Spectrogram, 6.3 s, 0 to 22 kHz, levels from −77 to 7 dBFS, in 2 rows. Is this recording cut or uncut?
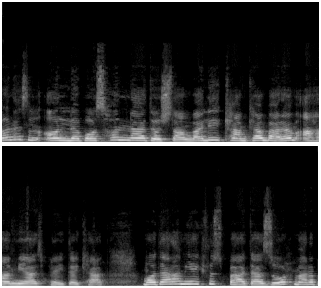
uncut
